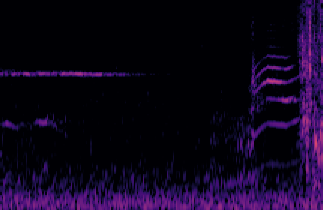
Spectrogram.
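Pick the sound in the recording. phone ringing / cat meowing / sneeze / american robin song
cat meowing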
